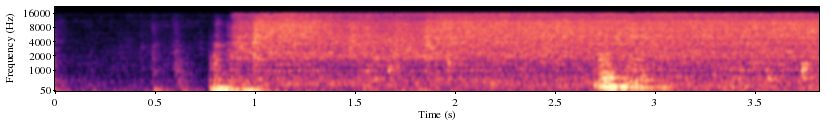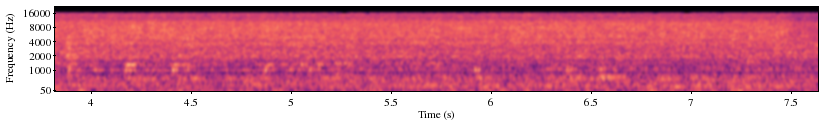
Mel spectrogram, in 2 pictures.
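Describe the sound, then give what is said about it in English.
Water from a sink tap gushes on abruptly after a brief quiet start and keeps rushing in a steady hiss while someone washes their face, with a brief splashing sound early on. “Washing my face. Check.”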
